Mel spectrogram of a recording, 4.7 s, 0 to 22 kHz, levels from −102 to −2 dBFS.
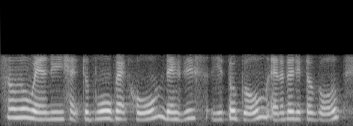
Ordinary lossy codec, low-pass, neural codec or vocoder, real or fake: none; 3.6 kHz; codec, 16 kHz, 0.5 kbps, FunCodec, trained on Chinese and English, 25 frames a second; fake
